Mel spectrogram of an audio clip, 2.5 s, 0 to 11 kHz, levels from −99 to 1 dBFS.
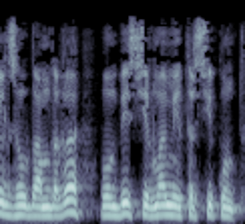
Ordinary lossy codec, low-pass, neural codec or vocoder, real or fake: MP3, 32 kbps; 9.9 kHz; codec, 44.1 kHz, 7.8 kbps, Pupu-Codec; fake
